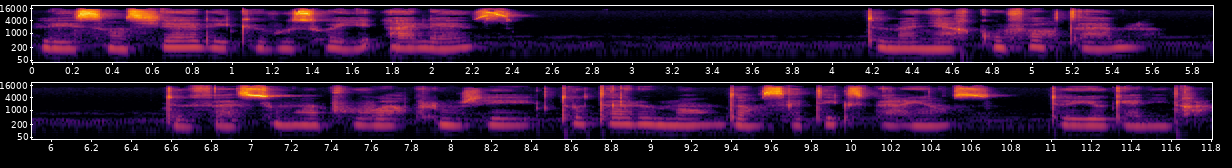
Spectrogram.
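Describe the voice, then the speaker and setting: A woman leading a guided yoga nidra meditation in a soft, breathy near-whisper, soothing and gentle. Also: medium pitch, level tone, soft background music. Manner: soothing, gentle, unhurried instruction.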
